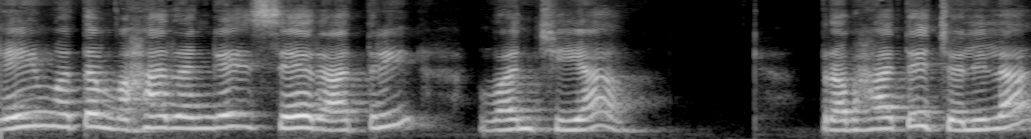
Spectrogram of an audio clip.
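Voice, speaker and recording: The woman is heard over a quiet background. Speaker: religious speaker. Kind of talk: scripture discourse. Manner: halting, with fillers.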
